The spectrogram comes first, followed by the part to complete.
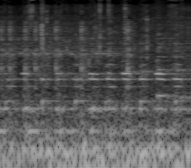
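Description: Phone spin-the-wheel app ticking as its wheel spins, over light background music.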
